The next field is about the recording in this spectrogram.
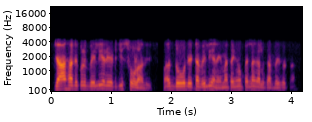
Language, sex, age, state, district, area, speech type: Punjabi, male, 30-45, Punjab, Barnala, rural, conversation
